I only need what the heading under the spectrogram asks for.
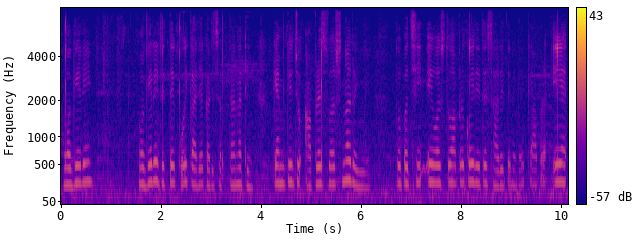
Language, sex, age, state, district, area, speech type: Gujarati, female, 18-30, Gujarat, Narmada, urban, spontaneous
